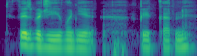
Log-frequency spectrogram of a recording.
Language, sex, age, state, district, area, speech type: Kashmiri, male, 18-30, Jammu and Kashmir, Srinagar, urban, spontaneous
